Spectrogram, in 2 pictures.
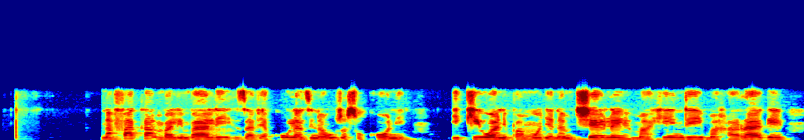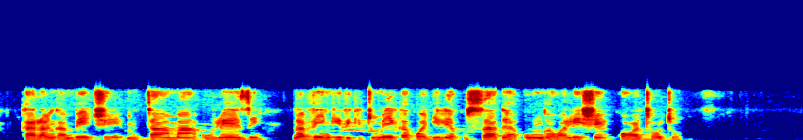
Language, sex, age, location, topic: Swahili, female, 36-49, Dar es Salaam, finance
